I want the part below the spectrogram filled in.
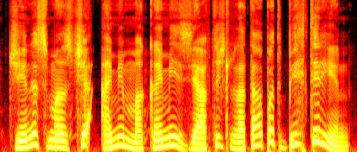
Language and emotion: Kashmiri, disgusted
